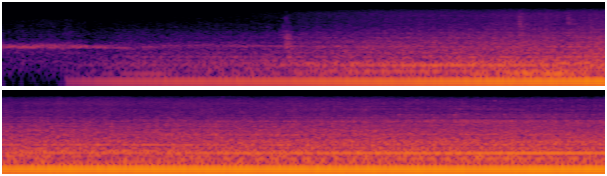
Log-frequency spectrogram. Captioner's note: wind whistles; engine rumbles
